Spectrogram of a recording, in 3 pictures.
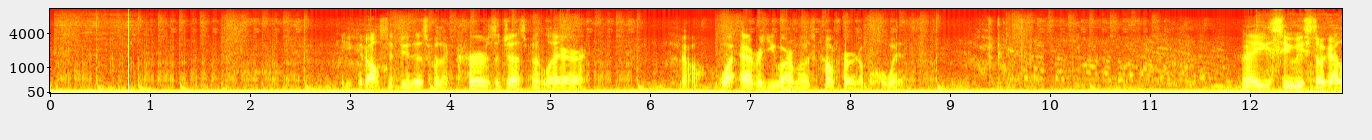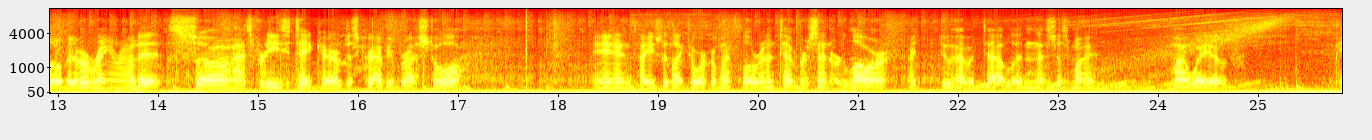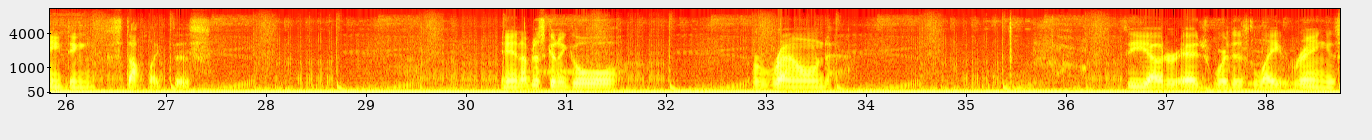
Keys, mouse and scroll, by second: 0.5 click, 5.6 click, 9.0 click, 14.5 space, 14.9 click, 17.3 b, 24.0 click, 28.3 click, 31.1 click, 34.0 click, 38.0 click.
